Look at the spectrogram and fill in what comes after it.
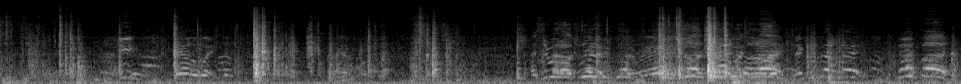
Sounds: speech

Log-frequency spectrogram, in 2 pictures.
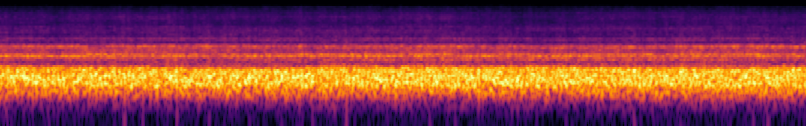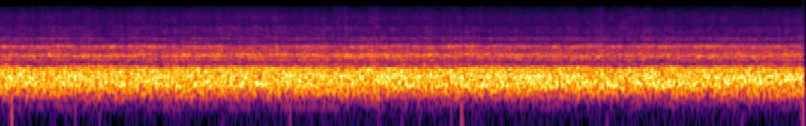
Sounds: blowtorch igniting

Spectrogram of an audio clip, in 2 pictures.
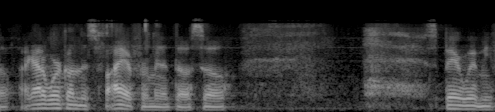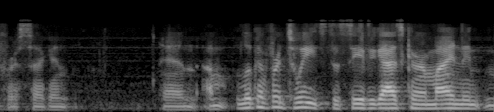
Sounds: speech

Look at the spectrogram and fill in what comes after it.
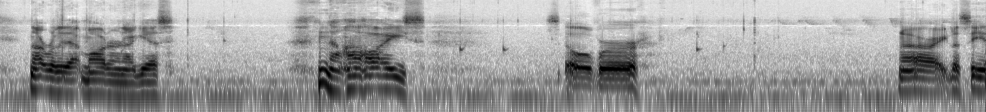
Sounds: speech
outside, rural or natural

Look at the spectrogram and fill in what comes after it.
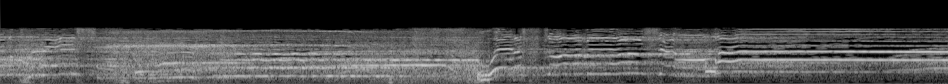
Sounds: singing

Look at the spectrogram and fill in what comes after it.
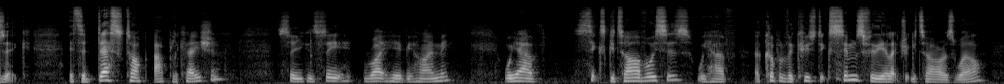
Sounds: speech

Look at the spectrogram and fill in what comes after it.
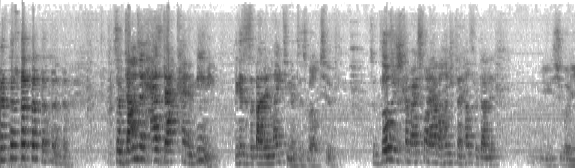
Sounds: speech

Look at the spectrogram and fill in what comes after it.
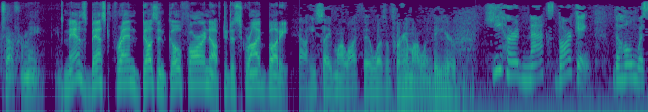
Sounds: speech

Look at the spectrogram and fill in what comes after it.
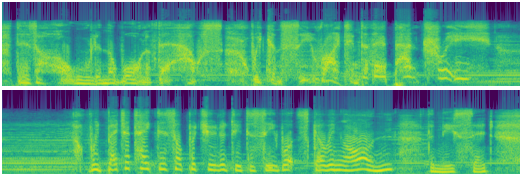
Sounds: speech
music

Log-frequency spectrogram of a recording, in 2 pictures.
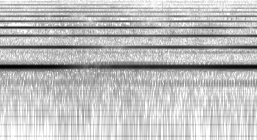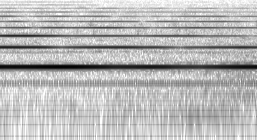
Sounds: siren

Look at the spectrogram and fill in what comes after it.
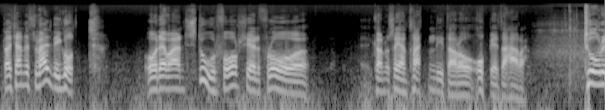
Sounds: truck
speech
vehicle

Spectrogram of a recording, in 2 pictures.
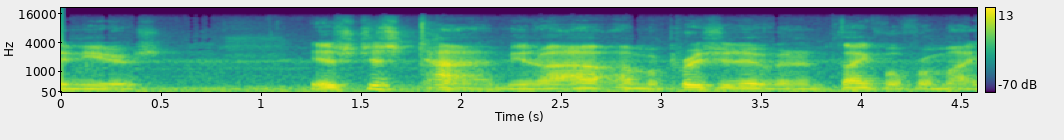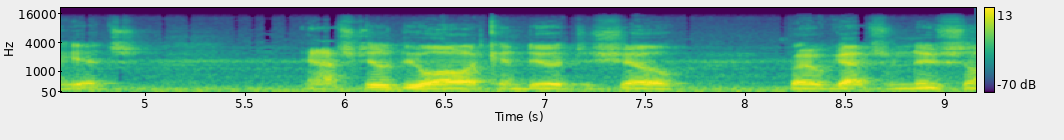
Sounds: speech

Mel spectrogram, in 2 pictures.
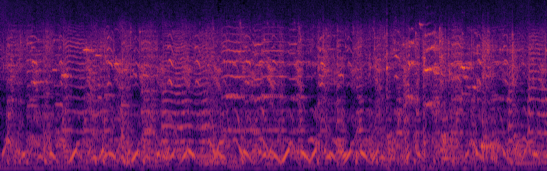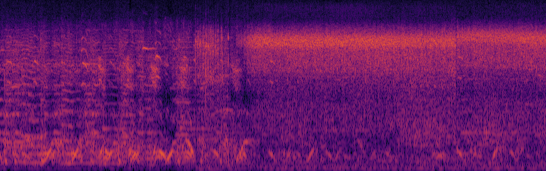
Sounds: music

